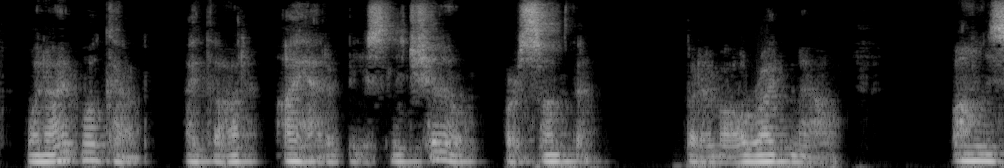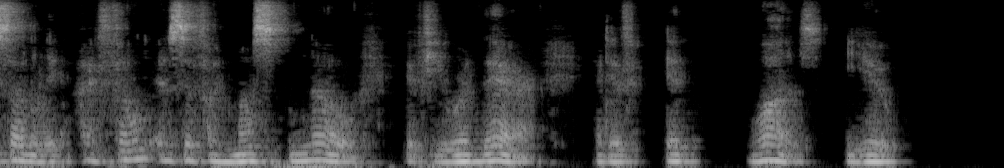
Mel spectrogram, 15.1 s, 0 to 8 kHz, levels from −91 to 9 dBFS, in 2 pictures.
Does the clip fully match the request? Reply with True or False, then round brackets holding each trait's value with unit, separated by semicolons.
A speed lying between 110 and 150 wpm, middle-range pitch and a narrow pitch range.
False (145 wpm; 120 Hz; 2.2 semitones)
